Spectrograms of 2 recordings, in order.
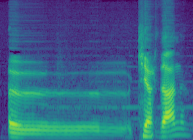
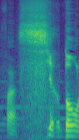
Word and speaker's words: Círdan: Alors, moi, en personnage que j'aimerais énormément voir, ce serait Gil-galad, Celebrimbor, Círdan, ou Círdan le charpentier, enfin c'est Círdan qu'on prononce.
